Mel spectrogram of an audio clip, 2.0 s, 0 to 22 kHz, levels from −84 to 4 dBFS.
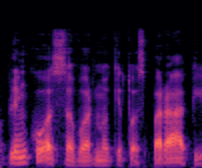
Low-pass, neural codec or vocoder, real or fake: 10.8 kHz; vocoder, 48 kHz, 128 mel bands, Vocos; fake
